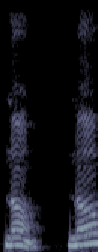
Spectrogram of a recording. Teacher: जो न वर्ण है नासिक्य वर्ण भी है और मूर्धन्य भी है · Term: नासिक्य और मूर्धन्य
